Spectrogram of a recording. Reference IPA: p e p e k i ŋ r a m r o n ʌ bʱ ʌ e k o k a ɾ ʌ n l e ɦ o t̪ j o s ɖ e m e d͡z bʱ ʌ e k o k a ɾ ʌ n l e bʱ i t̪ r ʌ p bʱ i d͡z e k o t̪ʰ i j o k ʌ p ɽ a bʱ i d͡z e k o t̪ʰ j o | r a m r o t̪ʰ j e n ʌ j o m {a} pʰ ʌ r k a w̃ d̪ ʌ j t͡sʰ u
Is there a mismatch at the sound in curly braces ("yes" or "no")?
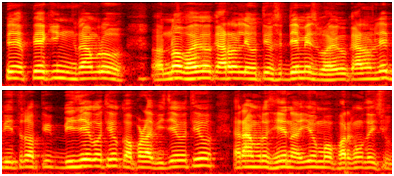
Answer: yes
